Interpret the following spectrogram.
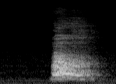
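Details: Azula the pit bull gives one short, breathy, muffled woof after hearing a dog outside, a single burst of about half a second in a quiet room.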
